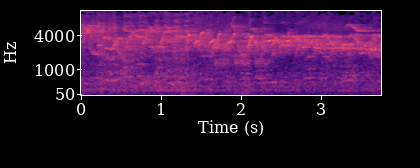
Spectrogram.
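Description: Greater green leafbird pours out a dense, nonstop stream of high, rapid, buzzy chirps and trills, like racing cricket phrases, with a faint murmur of voices behind.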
